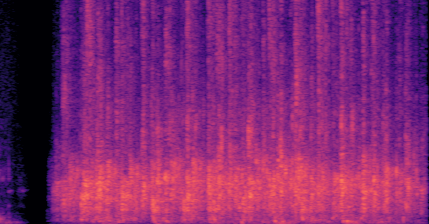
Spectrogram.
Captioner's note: audience applauds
